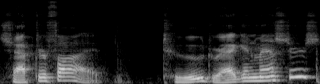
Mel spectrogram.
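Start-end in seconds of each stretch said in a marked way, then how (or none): 1.6-3.2 questioning upward rise at end of masters. Reading a chapter title with a question mark: rising pitch on masters. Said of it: "That's why I raised my tone right at the end of that".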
